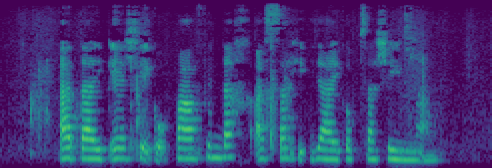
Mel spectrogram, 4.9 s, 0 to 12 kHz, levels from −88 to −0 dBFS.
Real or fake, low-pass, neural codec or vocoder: real; 10.8 kHz; none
